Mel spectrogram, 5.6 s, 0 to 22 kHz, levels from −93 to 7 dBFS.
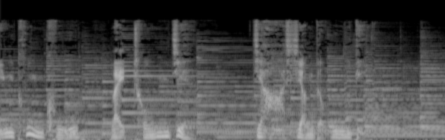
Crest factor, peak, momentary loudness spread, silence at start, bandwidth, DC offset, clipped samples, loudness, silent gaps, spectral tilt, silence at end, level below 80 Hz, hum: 24 dB; 0 dBFS; 11 LU; 0 s; 12.5 kHz; under 0.1%; under 0.1%; -24 LUFS; none; -4.5 dB/octave; 0 s; -40 dBFS; none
